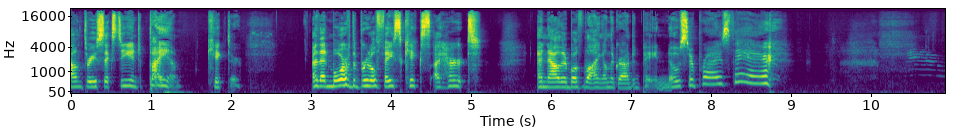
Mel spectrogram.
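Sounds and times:
speech: 0.0s - 2.4s, 3.0s - 5.2s, 5.8s - 8.9s
cat meowing: 10.4s - 10.9s.

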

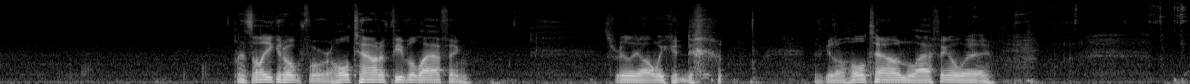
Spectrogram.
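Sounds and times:
speech: 2.4s - 4.8s, 6.1s - 7.3s, 8.2s - 10.0s
small set of keys being shifted around: 9.5s - 11.8s.

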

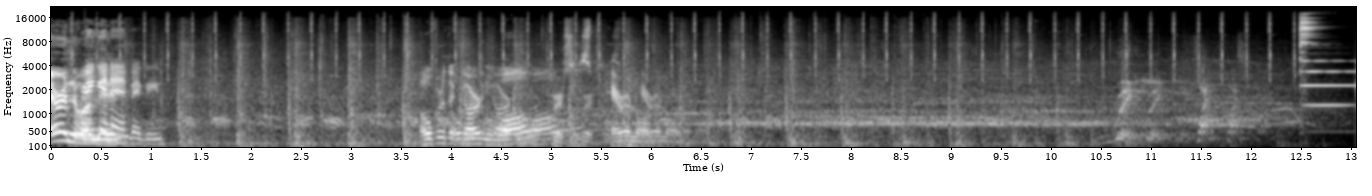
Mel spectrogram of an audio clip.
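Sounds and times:
speech: 0.0s - 1.3s, 3.7s - 7.0s
countdown clock ticking: 0.0s - 12.7s.

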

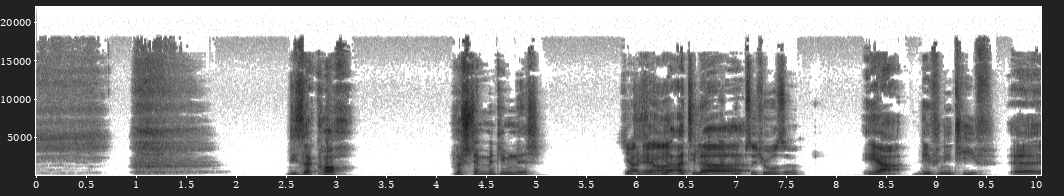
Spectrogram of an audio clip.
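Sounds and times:
deep breath: 0.0s - 2.0s
speech: 2.5s - 3.2s, 4.2s - 5.1s, 5.8s - 10.0s.

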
